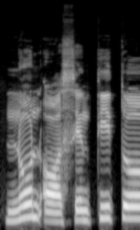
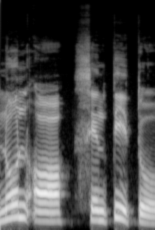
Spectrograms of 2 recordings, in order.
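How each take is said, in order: First: "non ho sentito" said slowly, word by word; slow repeat. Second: Said in the usual way. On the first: Shown as a demonstration. Teacher repeating for students, slow and careful.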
